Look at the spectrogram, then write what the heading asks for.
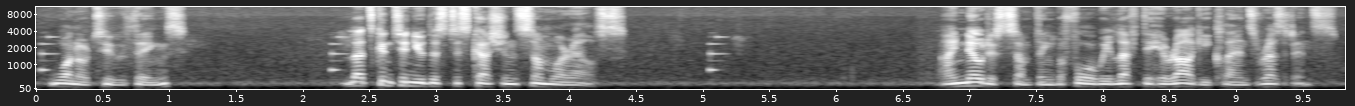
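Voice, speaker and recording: A man voicing a shrewd, courteous young nobleman in a video game, measured and formal. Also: fairly low pitch, slight background noise, close to an everyday voice. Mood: calm, reflective.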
